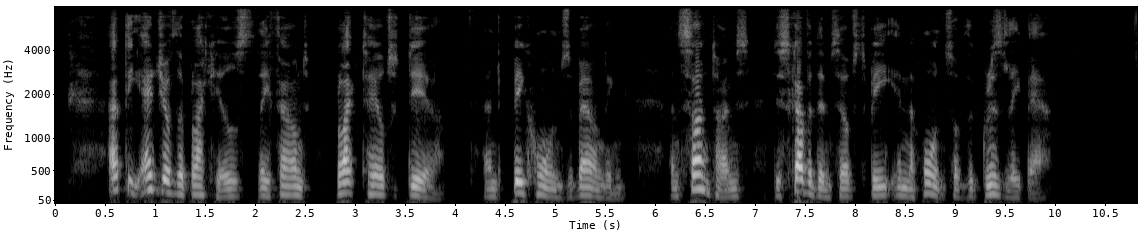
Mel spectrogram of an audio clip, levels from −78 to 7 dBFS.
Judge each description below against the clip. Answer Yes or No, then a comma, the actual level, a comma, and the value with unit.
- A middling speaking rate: Yes, average, 160 wpm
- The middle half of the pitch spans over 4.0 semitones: Yes, average, 4.8 semitones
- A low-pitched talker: Yes, low, 125 Hz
